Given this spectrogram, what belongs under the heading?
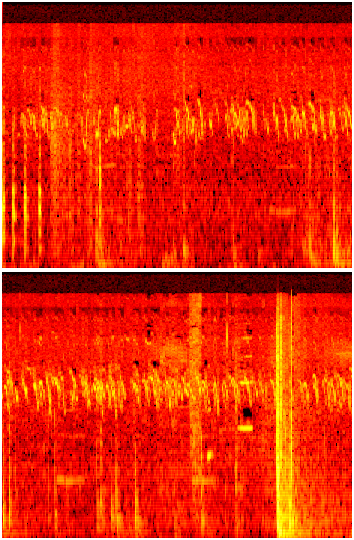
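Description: A mother hen clucks softly amid rapid high peeping from tiny mixed-breed chicks, some with chocolate Orpington genetics, in a farm coop, with intermittent low clucks and a sharp knock or flutter near the end.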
